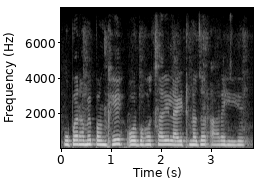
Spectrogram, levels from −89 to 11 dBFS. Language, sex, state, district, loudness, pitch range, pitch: Hindi, female, Punjab, Fazilka, -14 LUFS, 215-230 Hz, 220 Hz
